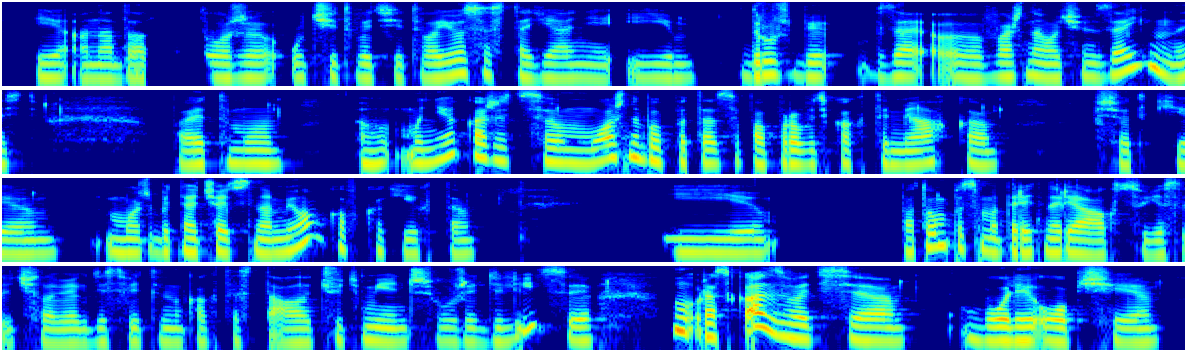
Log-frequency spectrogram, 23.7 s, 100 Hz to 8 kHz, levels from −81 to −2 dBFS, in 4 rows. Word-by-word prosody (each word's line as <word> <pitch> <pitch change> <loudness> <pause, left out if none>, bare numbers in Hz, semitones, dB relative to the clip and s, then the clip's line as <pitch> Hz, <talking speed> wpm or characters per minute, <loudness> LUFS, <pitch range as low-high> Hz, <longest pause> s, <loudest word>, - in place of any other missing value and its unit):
и 160 0 -2
она 150 0 -2
до 150 - -2 0.3
тоже 160 0 -1
учитывать 160 -1 -1
и - - -7
твоё 160 +5 0
состояние, 160 -5 -2
и 160 0 -6
в 160 - -8 0.2
дружбе 175 -1 -1
вза 165 +1 -1
э, 160 -1 -1
важна 170 0 0
очень 165 +1 -1
взаимность. 170 - -1 0.7
Поэтому, 175 +1 0 0.4
а, 180 0 -1
мне 215 +10 0
кажется, 205 -6 +2
можно 210 +7 +3
попытаться 180 -3 -1
попробовать 170 0 +1
как-то 170 -1 -4
мягко, 170 0 0 0.5
всё-таки, 165 -1 -3 0.4
может 170 -1 -1
быть, 170 +1 -4
начать 175 -1 +3
с 170 - +4
намёков 205 - 0
каких-то, 160 -2 -7 1.0
и 170 -1 -1 0.7
потом 220 +7 +1
посмотреть 175 -4 0
на 170 - +3
реакцию, 155 -2 +2
если 155 -1 -4
человек 150 0 -1
действительно 155 0 -6
как-то 155 - -8
стал 150 0 0
чуть 170 +1 -5
меньше, 160 -1 0
уже 160 0 -2
делиться. 165 - -1 0.4
Ну, 280 -2 +7
рассказывать, 195 - +7
а, 165 -2 +4 0.3
более 170 -2 +4
общие, 160 -1 +3
170 Hz, 130 wpm, -36 LUFS, 160-180 Hz, 1.0 s, Ну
